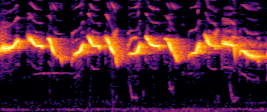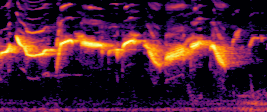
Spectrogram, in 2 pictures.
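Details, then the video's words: Hwamei (wambi) in full, loud, clear song: looping whistled phrases that swoop up and down, delivered in a steady, rolling stream of rich notes. "Hwamei/wambi gacor full isian suara keras jernih"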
